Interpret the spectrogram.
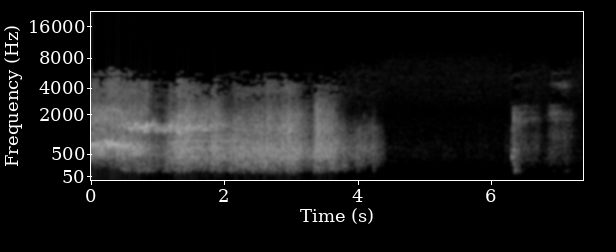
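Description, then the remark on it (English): A car skids loudly off the road into a ditch for about four seconds, a harsh, sustained scraping rush that cuts off abruptly, followed by a pause and then two short, muffled bumps as it turns over and comes to rest. “Don't touch that wheel! Out of the ditch!”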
